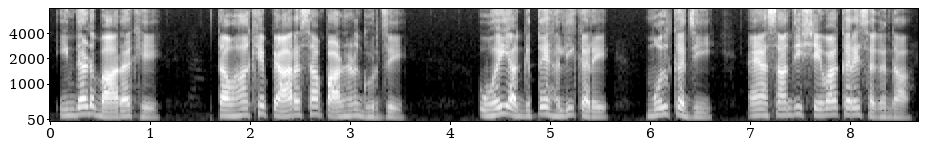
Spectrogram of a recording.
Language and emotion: Sindhi, neutral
